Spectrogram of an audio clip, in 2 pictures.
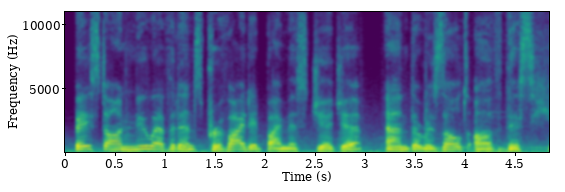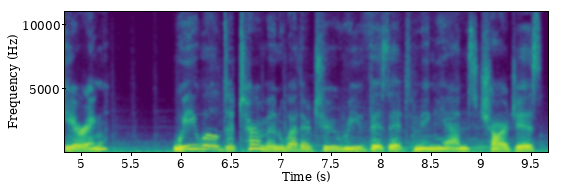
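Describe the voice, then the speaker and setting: A female actor playing a stern, composed magistrate who speaks in a formal, authoritative, measured way. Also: medium pitch, a little mellow, lightly acted.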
